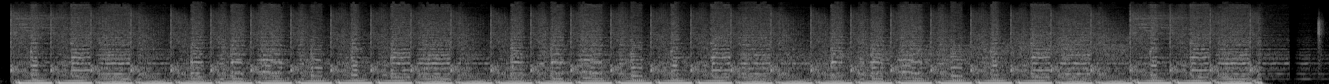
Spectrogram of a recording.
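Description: Hardstyle drop built in FL Studio 20, with a fill effect and reversed G kick sweeping in: loud, dense, distorted kicks pounding steadily under bright saturated synths, cutting off abruptly near the end.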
